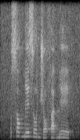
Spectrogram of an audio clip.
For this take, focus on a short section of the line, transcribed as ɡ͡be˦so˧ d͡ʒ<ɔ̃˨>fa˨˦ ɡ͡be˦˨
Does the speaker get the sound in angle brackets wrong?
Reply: yes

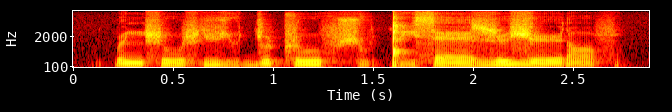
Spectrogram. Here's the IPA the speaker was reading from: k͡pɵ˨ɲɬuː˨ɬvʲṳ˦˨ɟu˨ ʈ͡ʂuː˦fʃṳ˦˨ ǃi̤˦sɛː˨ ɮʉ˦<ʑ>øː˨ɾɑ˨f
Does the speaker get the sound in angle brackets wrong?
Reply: no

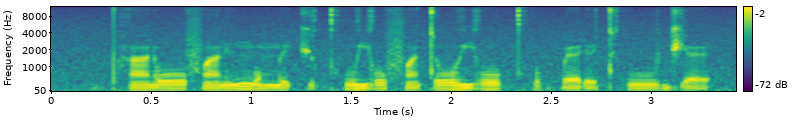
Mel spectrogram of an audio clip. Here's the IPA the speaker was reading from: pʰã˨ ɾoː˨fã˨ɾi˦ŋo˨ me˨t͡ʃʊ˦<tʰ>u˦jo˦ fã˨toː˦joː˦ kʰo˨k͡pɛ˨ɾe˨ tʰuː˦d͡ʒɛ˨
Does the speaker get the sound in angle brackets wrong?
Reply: yes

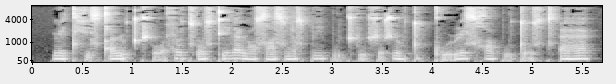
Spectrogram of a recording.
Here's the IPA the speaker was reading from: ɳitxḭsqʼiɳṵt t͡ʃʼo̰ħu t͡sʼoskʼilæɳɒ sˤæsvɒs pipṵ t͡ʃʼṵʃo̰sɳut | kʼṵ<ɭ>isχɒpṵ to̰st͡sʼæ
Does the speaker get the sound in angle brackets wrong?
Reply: no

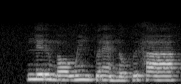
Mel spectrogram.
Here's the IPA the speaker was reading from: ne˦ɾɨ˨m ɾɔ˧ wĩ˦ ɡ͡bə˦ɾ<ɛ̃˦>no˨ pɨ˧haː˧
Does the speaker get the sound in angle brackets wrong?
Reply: yes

